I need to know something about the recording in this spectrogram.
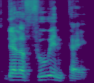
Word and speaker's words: De La Fuente: So it's De La Fuente rather than Flu.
